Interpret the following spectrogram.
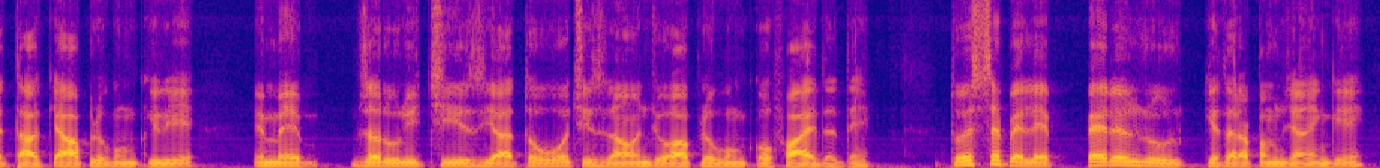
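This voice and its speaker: Man teaching English spelling, smooth dry voice. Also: medium pitch, no echo. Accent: Pakistani. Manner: reads English rules slowly, then explains them casually with repetitions. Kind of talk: spelling lesson explained step by step.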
